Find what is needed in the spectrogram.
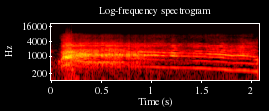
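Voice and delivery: high mock battle yell; a hammed-up high yelp. Vlogger mocking the wrestler's wild cry, high yelp.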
